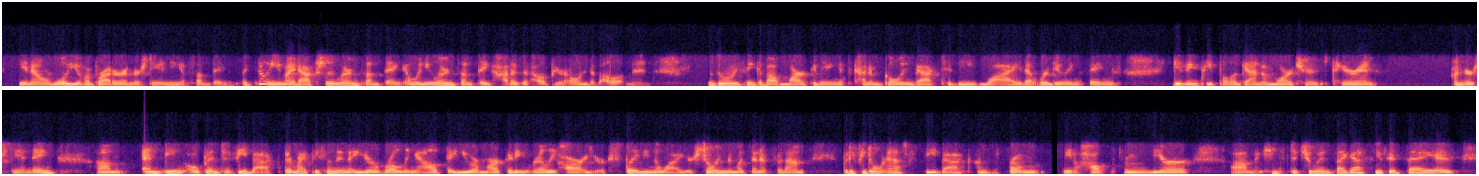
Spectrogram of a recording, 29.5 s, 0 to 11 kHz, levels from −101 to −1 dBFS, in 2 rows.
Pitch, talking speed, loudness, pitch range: 160 Hz, 220 wpm, -21 LUFS, 145-180 Hz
